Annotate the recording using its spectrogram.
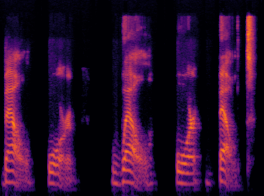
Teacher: we call it a dark L because we make a lot of tension in the back of the tongue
